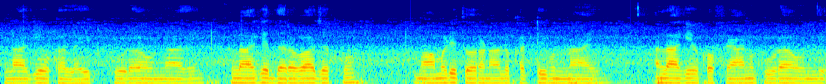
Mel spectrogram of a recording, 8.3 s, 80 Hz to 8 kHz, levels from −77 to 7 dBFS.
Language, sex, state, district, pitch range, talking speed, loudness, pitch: Telugu, male, Telangana, Hyderabad, 110-115 Hz, 115 wpm, -19 LUFS, 110 Hz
